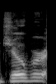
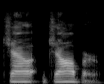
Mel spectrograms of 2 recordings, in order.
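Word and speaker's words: JOWBR: I pronounce it Jober. I think Nolan pronounces it Jauber or Jauber.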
